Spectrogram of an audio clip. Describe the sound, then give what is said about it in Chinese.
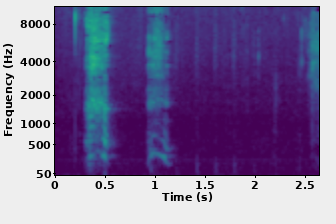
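Coughing from something stuck in the throat after a long run, at a convenience store: two harsh, forceful coughs in quick succession, then only faint breathing and small clicks. “哎呦，嗓子卡住了。等一会儿，我去喝点水。”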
